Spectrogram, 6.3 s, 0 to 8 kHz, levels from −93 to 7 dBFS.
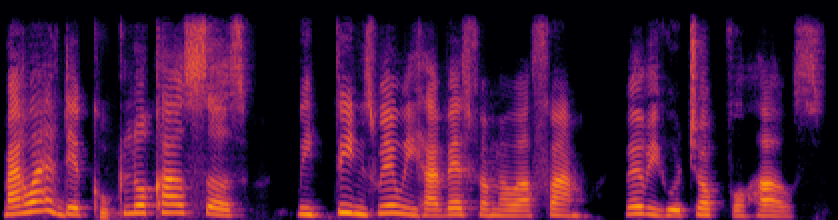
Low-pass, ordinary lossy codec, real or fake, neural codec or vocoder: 7.2 kHz; none; fake; codec, 16 kHz, 1 kbps, X-Codec, HuBERT features, trained on LibriSpeech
